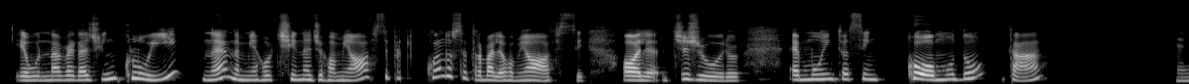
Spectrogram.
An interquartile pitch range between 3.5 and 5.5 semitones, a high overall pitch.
Yes: average, 4.0 semitones; high, 215 Hz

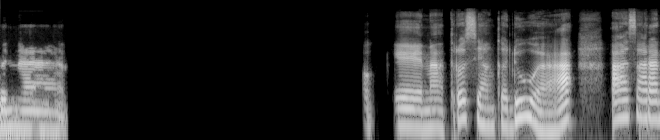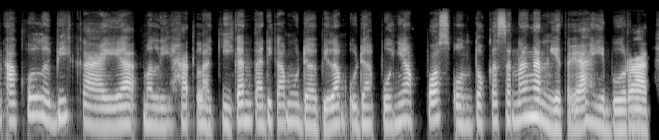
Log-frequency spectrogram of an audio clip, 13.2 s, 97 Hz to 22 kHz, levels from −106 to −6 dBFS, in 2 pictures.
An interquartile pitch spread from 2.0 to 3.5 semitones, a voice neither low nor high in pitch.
No: average, 3.9 semitones; medium, 180 Hz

